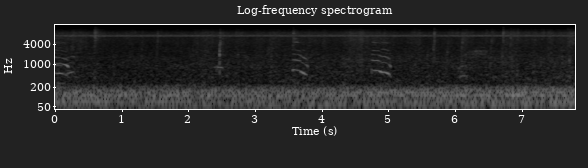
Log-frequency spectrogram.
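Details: Rose, a wild pig-tailed macaque in Cambodia, around the time she gave birth to a son on 30 June 2020. Brief, falling whistled squeaks recur at irregular intervals over a steady high insect-like buzz and a low rumbling background.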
